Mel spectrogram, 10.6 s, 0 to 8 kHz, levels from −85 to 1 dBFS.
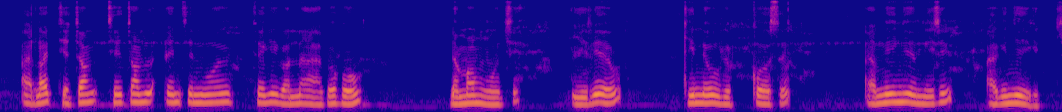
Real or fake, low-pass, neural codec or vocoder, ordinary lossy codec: fake; none; codec, 16 kHz, 4 kbps, FunCodec, trained on LibriTTS, 50 frames a second; none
